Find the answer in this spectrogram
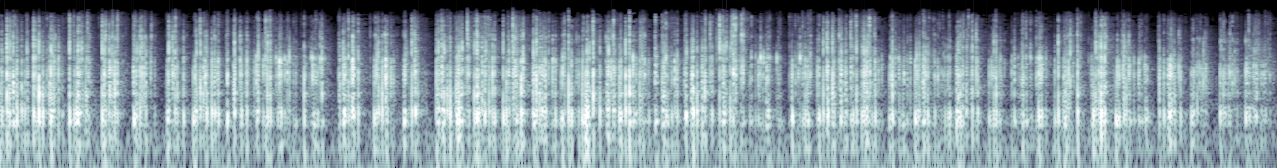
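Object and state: Silicone textured pad.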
